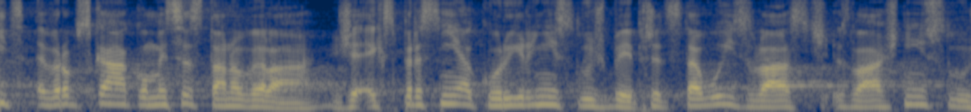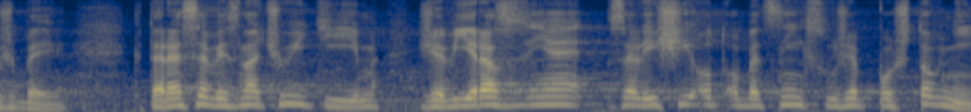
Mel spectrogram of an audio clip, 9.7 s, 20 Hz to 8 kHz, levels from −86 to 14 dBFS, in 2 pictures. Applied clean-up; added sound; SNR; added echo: none; none; none; none.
